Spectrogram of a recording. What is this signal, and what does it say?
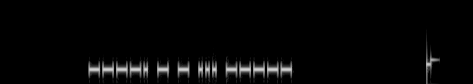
Morse code, heard as a keyed tone, about 36 wpm, 700 Hz. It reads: 9TTS0
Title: Code Groups - 5 Letter:Numbers - 35wpm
